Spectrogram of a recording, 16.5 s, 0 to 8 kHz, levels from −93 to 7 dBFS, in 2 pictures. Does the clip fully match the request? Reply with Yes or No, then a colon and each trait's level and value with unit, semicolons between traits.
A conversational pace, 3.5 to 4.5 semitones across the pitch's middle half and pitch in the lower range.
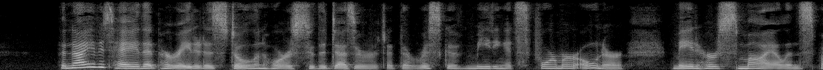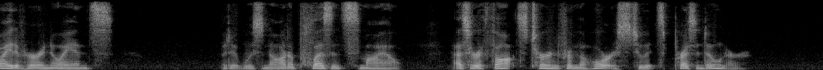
No: average, 160 wpm; average, 4.2 semitones; medium, 180 Hz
